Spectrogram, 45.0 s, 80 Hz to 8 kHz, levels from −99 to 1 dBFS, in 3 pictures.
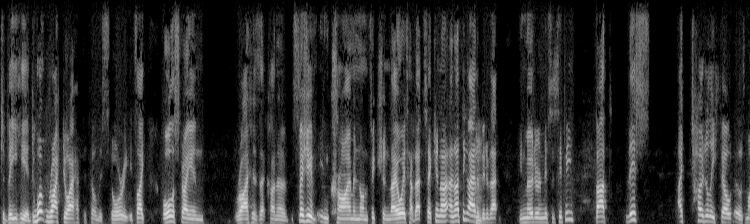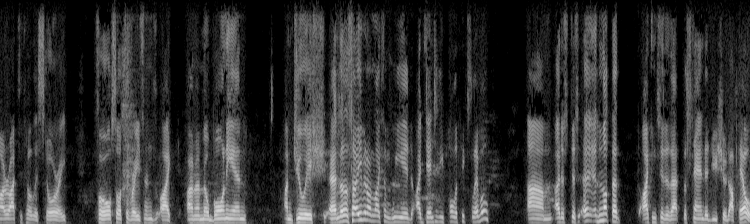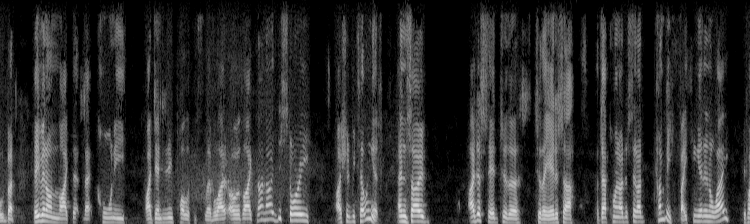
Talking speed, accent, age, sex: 185 wpm, Australian, 40-59, male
